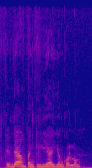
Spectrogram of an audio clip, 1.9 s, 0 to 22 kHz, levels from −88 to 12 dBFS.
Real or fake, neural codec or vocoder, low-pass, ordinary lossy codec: real; none; none; none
